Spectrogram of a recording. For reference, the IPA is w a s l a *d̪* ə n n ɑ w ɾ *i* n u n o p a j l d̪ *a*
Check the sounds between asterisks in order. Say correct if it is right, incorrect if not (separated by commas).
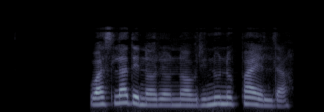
correct, correct, correct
